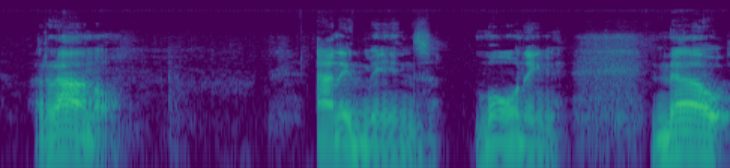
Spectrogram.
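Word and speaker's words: ráno: the words in check the stress is always on the first syllable in the word so even if there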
